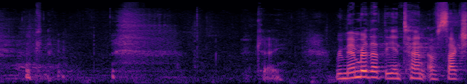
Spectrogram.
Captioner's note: laughter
